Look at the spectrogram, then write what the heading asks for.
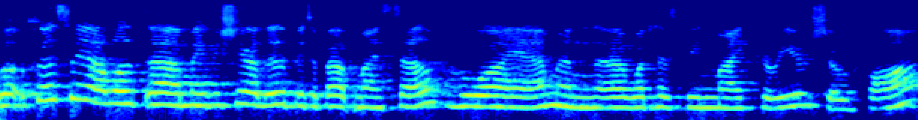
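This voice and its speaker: A woman speaks at a high pitch and a moderate pace, with ordinary pitch variation and hardly any pauses. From Slovakia. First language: Slovak. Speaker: international organization official. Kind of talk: talk to students. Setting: video call. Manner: hesitant with many fillers.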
